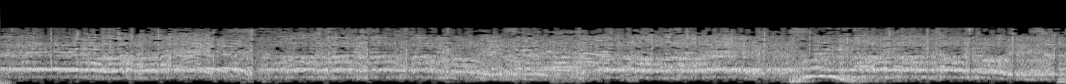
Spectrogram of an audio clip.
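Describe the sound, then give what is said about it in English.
A large crowd at the Free Tommy Robinson March roars and cheers continuously, a dense wall of shouting voices with chant-like swells and a few louder individual yells rising above the din for the whole stretch. “Try ignoring this crowd.”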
